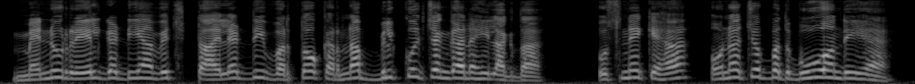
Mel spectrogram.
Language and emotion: Punjabi, disgusted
